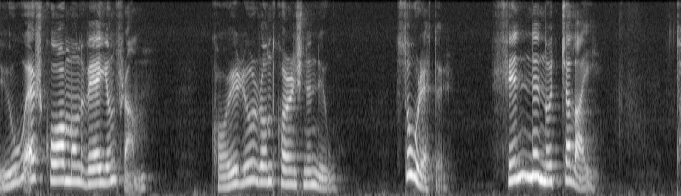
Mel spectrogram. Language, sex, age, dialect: Faroese, female, 36-60, Suðuroy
